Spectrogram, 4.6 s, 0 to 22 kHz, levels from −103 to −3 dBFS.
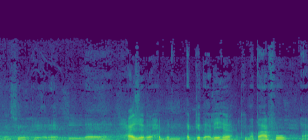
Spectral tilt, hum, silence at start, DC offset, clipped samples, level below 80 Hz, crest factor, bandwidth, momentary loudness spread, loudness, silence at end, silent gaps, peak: -8 dB/octave; none; 0 s; under 0.1%; under 0.1%; -50 dBFS; 18 dB; 14.5 kHz; 11 LU; -25 LUFS; 0 s; none; -8 dBFS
